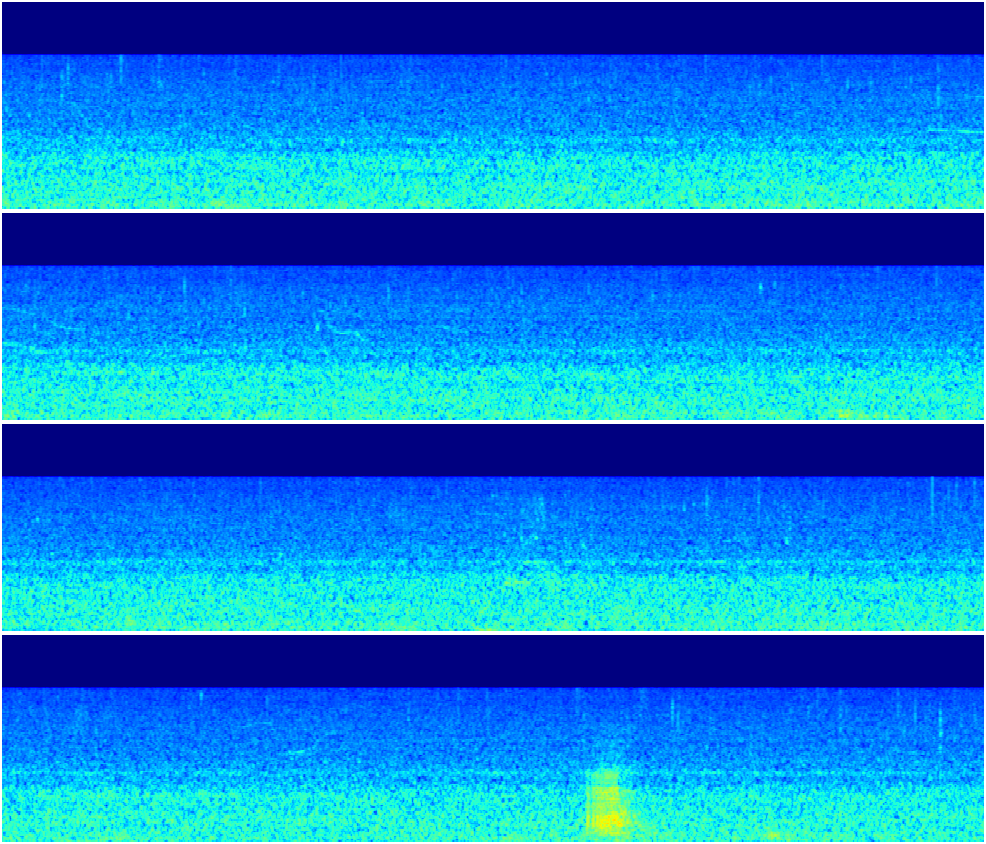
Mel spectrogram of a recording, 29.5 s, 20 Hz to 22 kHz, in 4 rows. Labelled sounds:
7.2	7.5	killer whale, northern resident, G clan, 1.6 to 1.8 kHz

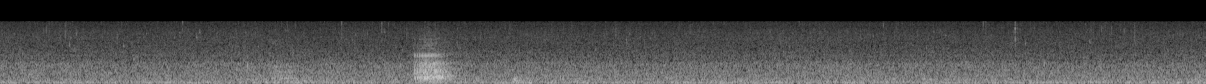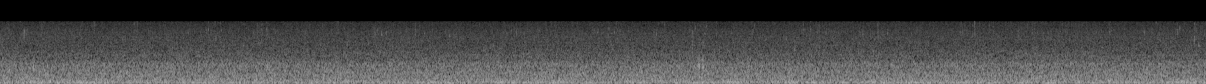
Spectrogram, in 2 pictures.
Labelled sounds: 4.1	4.5	croaking sound likely from a nearby submerged object, 1.3 to 1.6 kHz

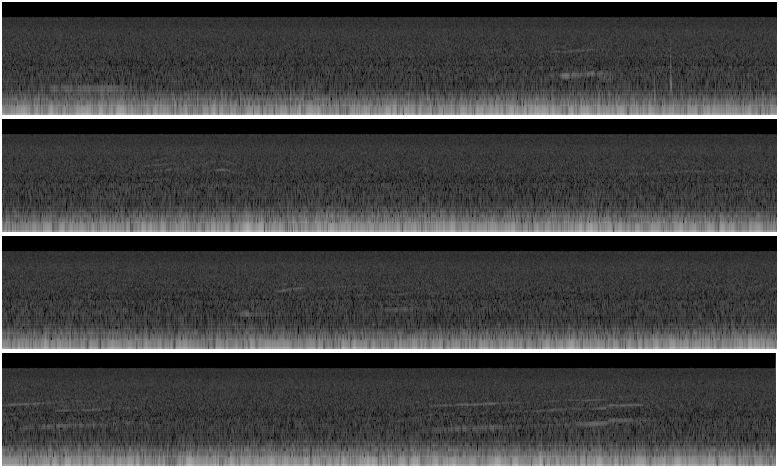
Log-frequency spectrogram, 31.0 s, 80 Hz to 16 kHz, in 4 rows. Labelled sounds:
5.7	6.0	humpback whale, 1.6 to 1.8 kHz
9.2	9.4	humpback whale, 1.7 to 2.0 kHz
9.8	10.1	humpback whale, 1.3 to 2.2 kHz
18.2	18.6	humpback whale, 1.2 to 1.4 kHz
23.2	23.8	humpback whale, 1.3 to 1.6 kHz
24.1	24.4	humpback whale, 1.1 to 1.2 kHz
27.5	29.7	humpback whale, 1.0 to 1.9 kHz

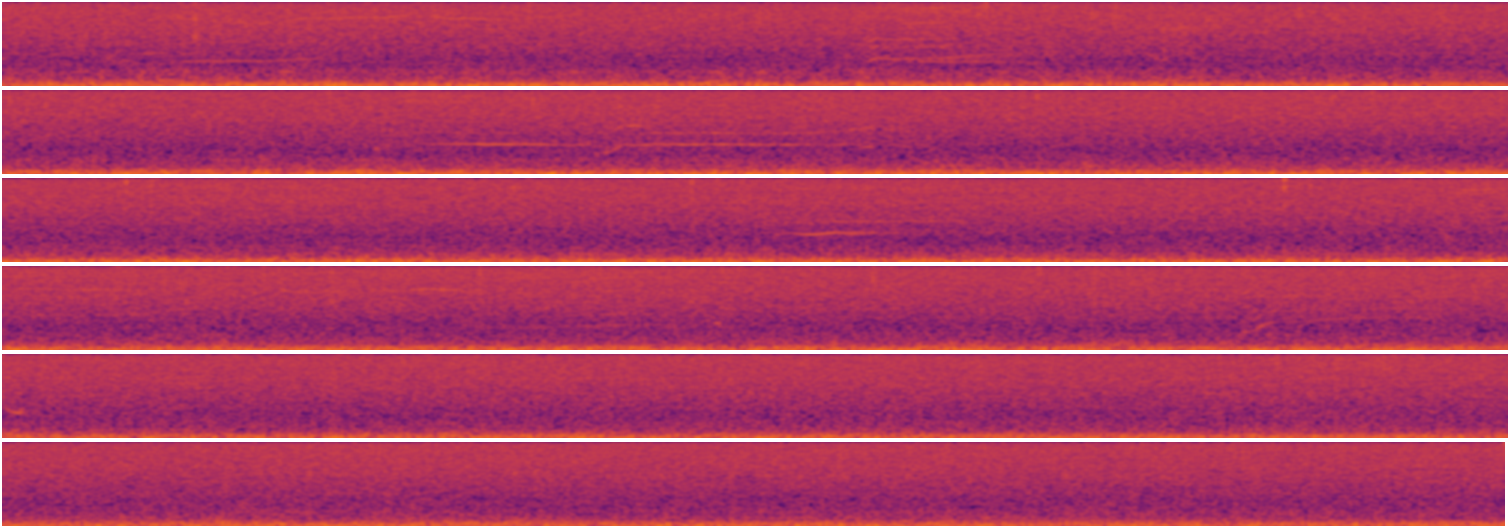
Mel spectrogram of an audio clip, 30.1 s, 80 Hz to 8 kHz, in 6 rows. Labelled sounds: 2.8	3.4	killer whale, southern resident, 0.90 to 2.2 kHz
6.4	8.0	killer whale, southern resident, 0.81 to 2.4 kHz

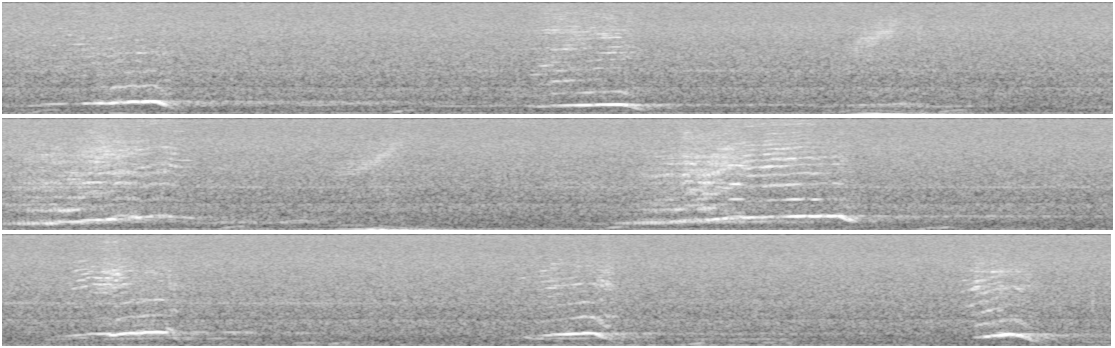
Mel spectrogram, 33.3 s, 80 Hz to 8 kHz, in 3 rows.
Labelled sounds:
1.1	1.6	humpback whale, 0.80 to 0.90 kHz
5.5	6.2	humpback whale, 0.90 to 3.3 kHz
11.9	13.0	humpback whale, 0.90 to 3.7 kHz
14.6	14.9	humpback whale, 2.0 to 2.5 kHz
17.5	19.3	humpback whale, 0.80 to 6.9 kHz
22.9	23.9	humpback whale, 0.80 to 3.0 kHz
27.7	28.2	humpback whale, 0.80 to 2.1 kHz
31.9	32.3	humpback whale, 2.8 to 3.0 kHz

